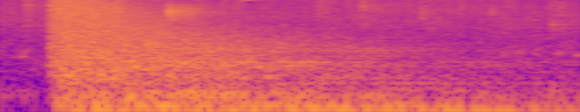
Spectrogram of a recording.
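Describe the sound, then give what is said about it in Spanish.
A gunshot inside a house: one sudden, loud blast followed by a long, rumbling roar that fades slowly. “justo al abrir la puerta oigo un disparo dentro”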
